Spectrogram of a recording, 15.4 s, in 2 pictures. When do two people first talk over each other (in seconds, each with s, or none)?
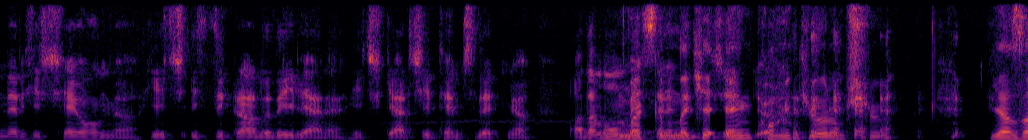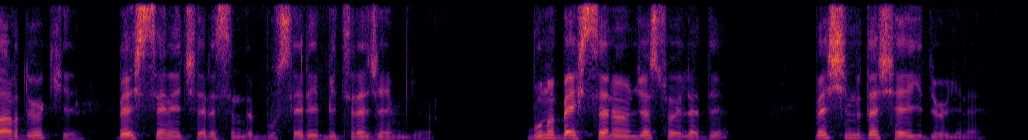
4.4 s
